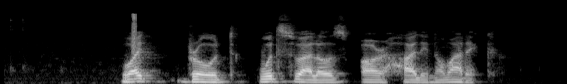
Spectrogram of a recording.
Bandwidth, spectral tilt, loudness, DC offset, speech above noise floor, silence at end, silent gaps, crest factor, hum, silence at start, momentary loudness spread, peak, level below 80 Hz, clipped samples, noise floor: 11.5 kHz; -6.5 dB/octave; -17 LUFS; under 0.1%; 55 dB; 0.95 s; none; 18 dB; none; 1.2 s; 11 LU; 0 dBFS; -46 dBFS; under 0.1%; -71 dBFS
